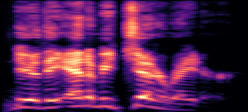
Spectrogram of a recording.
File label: Warn Enemy Near Enemy Generator, Soldier Male; Soldier Male 02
